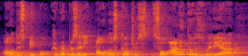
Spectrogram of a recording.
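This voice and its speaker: Male interview guest, Brazilian accent, slightly high voice, conversational, roomy echo. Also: lively intonation, quick pace. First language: Portuguese. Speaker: interview guest, golf center business owner. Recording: echoey, reverberant room.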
